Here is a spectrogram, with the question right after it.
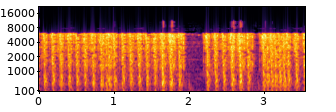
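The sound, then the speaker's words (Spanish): Rapid fire from a vehicle-mounted machine gun fed from an ammunition box, in sustained bursts, a dense stream of sharp, loud reports with two brief pauses between volleys. “El arma le permitía un amplio rango de barrido desde allí, y al contar con una caja de carga para la munición, evitaba los problemas de las largas cintas de balas que podían estorbar durante el accionar.”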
